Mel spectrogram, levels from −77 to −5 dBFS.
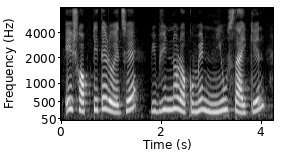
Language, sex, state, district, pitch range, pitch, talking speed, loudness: Bengali, female, West Bengal, Cooch Behar, 235-285 Hz, 265 Hz, 115 wpm, -19 LUFS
